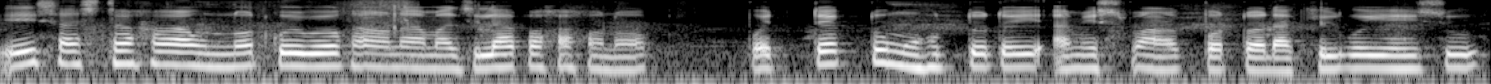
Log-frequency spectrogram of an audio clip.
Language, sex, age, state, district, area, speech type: Assamese, male, 60+, Assam, Majuli, urban, spontaneous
